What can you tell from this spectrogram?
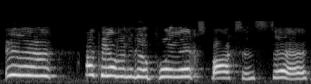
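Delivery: high, drawn-out whiny mimicry; mock slacker quote. Mimicking listeners who get distracted from their limericks, mock slacker. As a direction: put on a loud, high voice for the quote. Acts out distracted contest entrant.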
